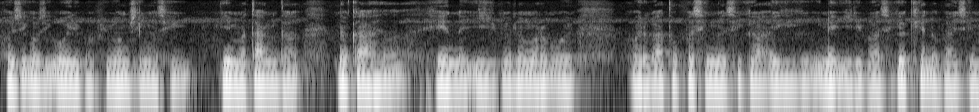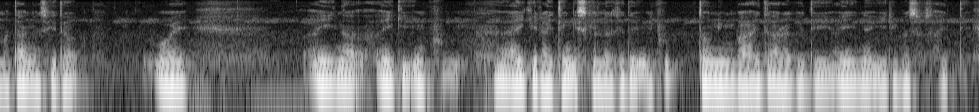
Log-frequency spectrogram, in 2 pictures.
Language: Manipuri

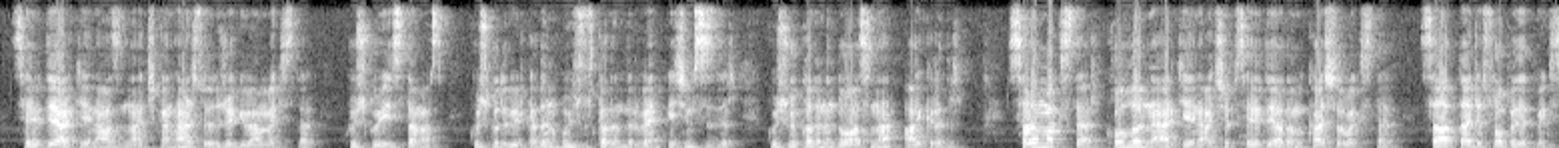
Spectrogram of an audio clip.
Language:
Turkish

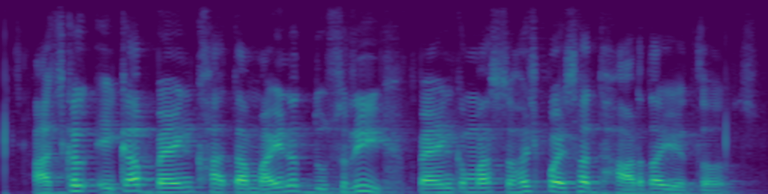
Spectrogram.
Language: Marathi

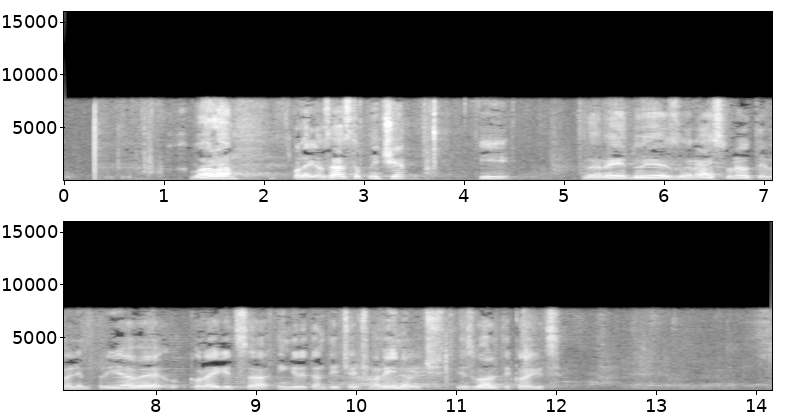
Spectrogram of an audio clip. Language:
Croatian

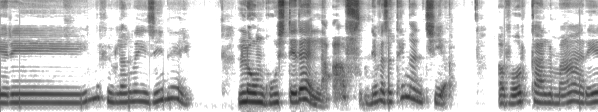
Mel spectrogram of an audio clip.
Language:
Antankarana Malagasy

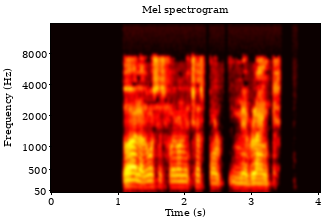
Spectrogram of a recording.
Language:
Spanish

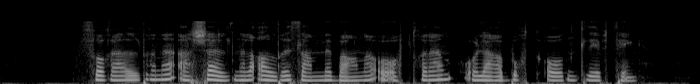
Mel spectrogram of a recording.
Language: Norwegian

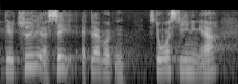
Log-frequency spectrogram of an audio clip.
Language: Danish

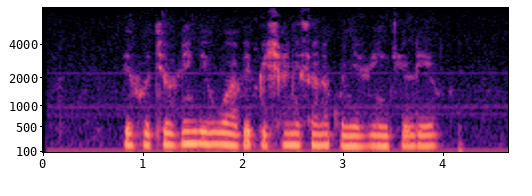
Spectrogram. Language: Swahili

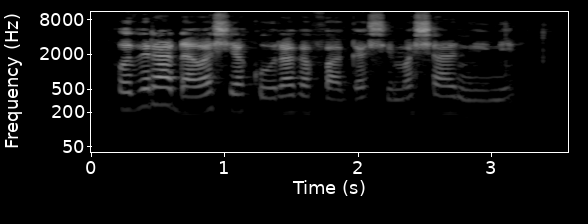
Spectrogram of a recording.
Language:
Kikuyu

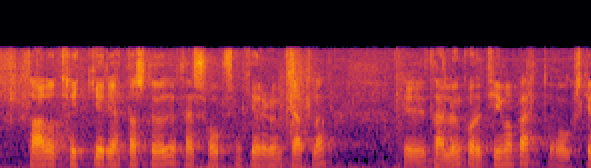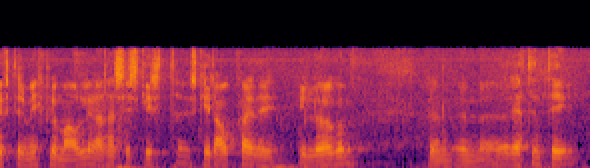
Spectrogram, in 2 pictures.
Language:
Icelandic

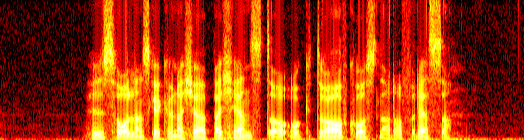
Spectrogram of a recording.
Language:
Swedish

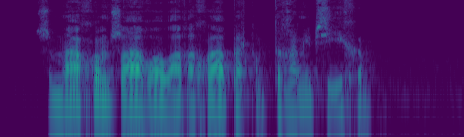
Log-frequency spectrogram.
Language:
Kabardian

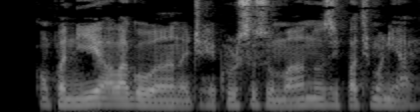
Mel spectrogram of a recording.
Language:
Portuguese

